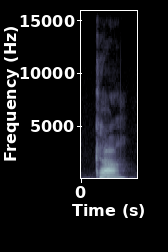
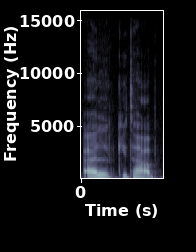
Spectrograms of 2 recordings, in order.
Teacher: when we say kah that's the back of our mouth so that's not the front or mid portion of our tongue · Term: moon letters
